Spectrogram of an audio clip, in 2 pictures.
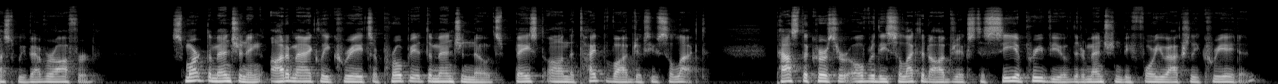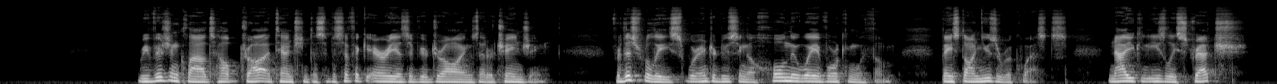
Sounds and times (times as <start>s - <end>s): Speech: 0.0s - 1.0s, 1.7s - 7.1s, 7.8s - 12.6s, 14.2s - 25.3s.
